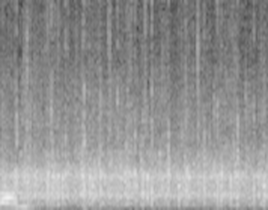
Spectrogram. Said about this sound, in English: please round of applause for everyone here at the, uh, who works at the Duchess tonight, uh, who made tonight possible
